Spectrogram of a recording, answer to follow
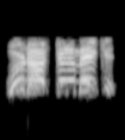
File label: Male Young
